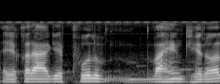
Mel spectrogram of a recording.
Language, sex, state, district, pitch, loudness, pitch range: Bhojpuri, male, Jharkhand, Palamu, 125 Hz, -18 LUFS, 120-135 Hz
